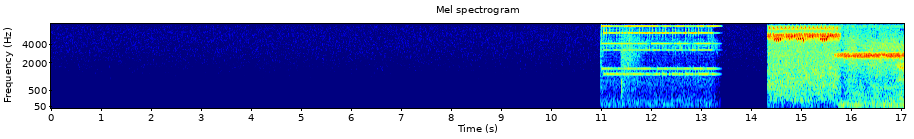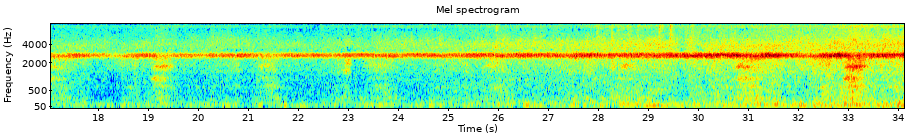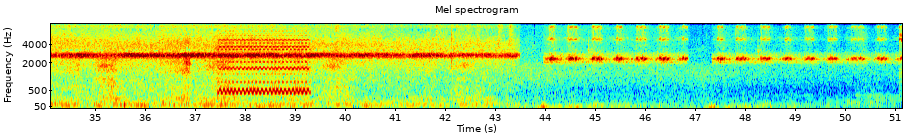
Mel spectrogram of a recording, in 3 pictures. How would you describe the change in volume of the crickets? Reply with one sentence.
The loudness of the crickets goes up, then down.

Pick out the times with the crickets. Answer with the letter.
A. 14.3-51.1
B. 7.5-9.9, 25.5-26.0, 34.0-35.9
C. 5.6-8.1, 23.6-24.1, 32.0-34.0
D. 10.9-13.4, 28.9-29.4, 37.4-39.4
A.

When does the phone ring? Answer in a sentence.
The ringing phone can be heard from 10.9 to 13.4 s, from 28.9 to 29.4 s and from 37.4 to 39.4 s.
